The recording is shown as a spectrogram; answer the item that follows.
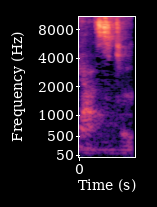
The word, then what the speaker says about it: castle: T is silent so Castle okay we don't say castle you say castle right listen T is silent and you see we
